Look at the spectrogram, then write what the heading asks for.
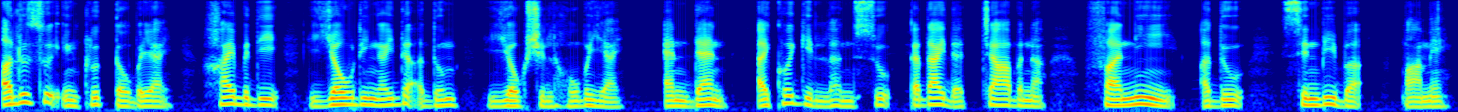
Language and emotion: Manipuri, neutral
